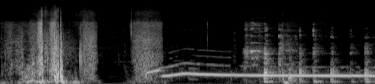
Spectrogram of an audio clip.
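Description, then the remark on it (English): A dog lets out a long, rising howl that holds a steady pitch for a couple of seconds, preceded by a few noisy bursts and a brief pause. “Shut that dog up.”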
